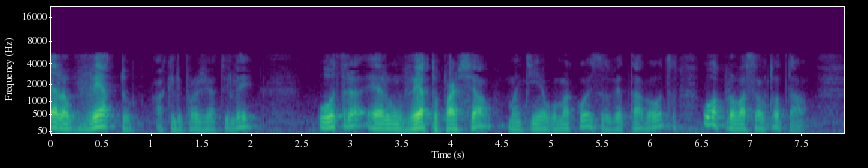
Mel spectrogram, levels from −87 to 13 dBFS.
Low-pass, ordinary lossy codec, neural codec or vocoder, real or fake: 5.4 kHz; MP3, 32 kbps; none; real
